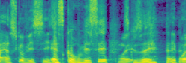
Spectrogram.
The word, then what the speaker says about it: Herscovici: J'ai avec moi en ce moment Erskozy. J'ai-tu bien prononcé? Quasiment, Erskovici.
